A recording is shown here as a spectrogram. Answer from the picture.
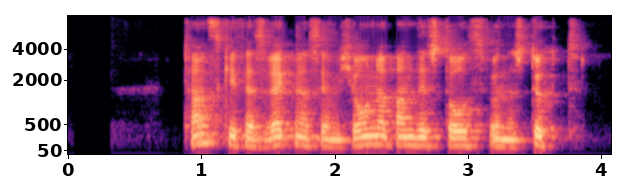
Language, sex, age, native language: Icelandic, male, 50-59, German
